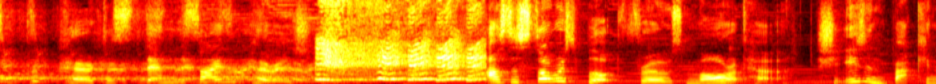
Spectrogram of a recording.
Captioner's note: laugh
